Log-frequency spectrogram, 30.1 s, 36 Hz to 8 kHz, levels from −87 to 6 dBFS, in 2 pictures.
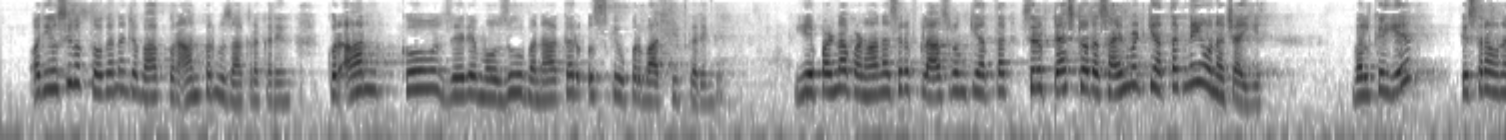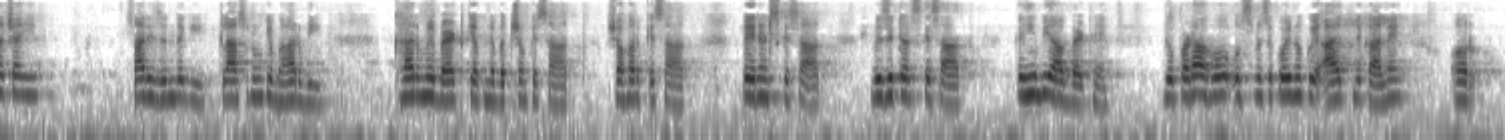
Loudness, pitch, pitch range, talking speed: -20 LUFS, 195 Hz, 170-230 Hz, 180 wpm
